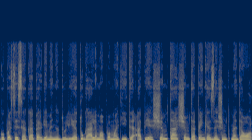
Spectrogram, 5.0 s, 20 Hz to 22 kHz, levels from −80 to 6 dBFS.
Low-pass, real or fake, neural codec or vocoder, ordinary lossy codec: 14.4 kHz; real; none; Opus, 24 kbps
